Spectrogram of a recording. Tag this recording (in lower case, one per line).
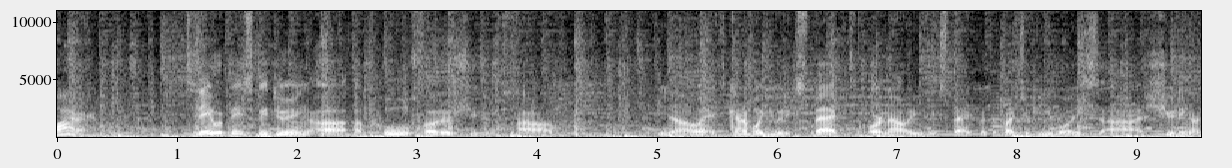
music
speech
